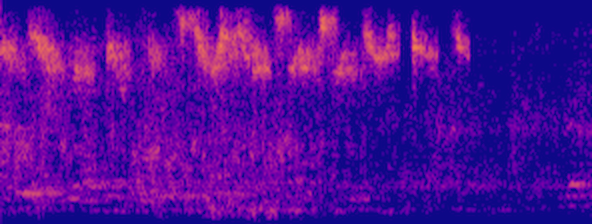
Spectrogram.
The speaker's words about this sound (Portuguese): Eu tô ouvindo passarinho cantar. Você tem passarinho ou é o lugar aí que é aberto?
